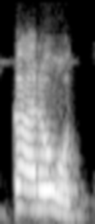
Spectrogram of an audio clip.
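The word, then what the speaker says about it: carotte: next we have carrot carrot in french is karuth the spelling is almost the same only difference is of e right so and pronunciation is entirely different in english it is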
